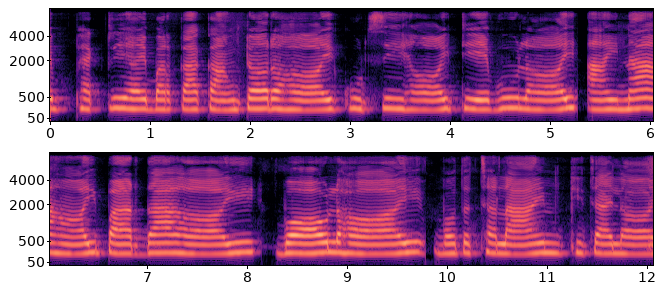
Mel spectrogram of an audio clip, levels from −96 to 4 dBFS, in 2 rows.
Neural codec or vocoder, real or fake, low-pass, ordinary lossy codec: none; real; 7.2 kHz; none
